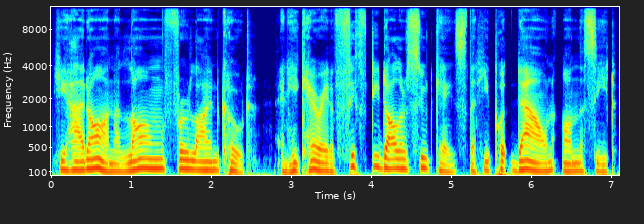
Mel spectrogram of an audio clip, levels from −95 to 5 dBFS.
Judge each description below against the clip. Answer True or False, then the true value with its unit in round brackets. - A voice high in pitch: False (120 Hz)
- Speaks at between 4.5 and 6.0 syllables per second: False (4.1 syllables/s)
